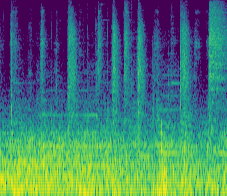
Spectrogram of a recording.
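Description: Background music laid over the steady rush of churning whitewater foam on a shallow beach break, heard close on the action camera's microphone.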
